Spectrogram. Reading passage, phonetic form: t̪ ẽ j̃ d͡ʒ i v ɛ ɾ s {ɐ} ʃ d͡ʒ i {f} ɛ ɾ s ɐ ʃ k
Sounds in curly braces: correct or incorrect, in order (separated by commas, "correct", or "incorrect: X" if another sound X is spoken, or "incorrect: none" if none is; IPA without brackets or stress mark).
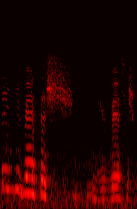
correct, incorrect: v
